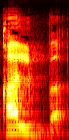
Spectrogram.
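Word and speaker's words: قلب: Tapi satu lagi jangan tertukar. Qaf, lam, ba. Qalb. Itu hati. Orang kita kan selalu kata apa? Engkau sentiasa di kalbuku. Dia jangan K, dia kena Q. Kalau ejaan alfabet lah, dia kena Q. Dia jangan K. K tu kalb. Kalb tu anjing.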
